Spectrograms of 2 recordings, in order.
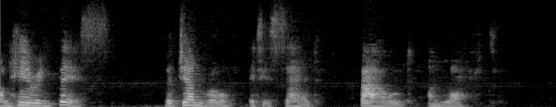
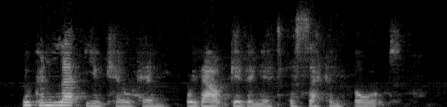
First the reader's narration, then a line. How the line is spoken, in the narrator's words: replied the monk calmly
